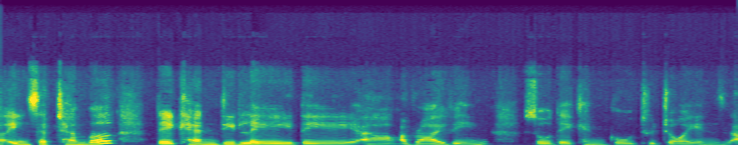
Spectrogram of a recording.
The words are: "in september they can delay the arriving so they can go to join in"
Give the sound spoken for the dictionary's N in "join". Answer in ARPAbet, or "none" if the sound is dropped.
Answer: none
